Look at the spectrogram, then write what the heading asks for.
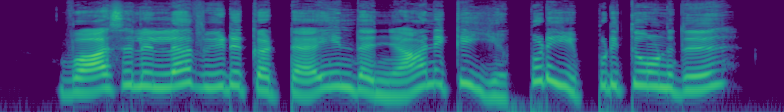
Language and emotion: Tamil, surprised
